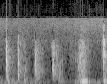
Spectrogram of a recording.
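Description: Chief Backstrand's office door opens onto a squad room: several sharp wooden clunks in quick succession, a duller, heavier thud as it swings, then one more crisp knock at the end. No voices.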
